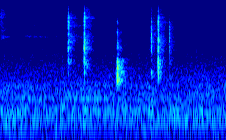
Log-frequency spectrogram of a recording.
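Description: Faint, irregular clicks of keys on a computer keyboard, about five light taps in quick succession.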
